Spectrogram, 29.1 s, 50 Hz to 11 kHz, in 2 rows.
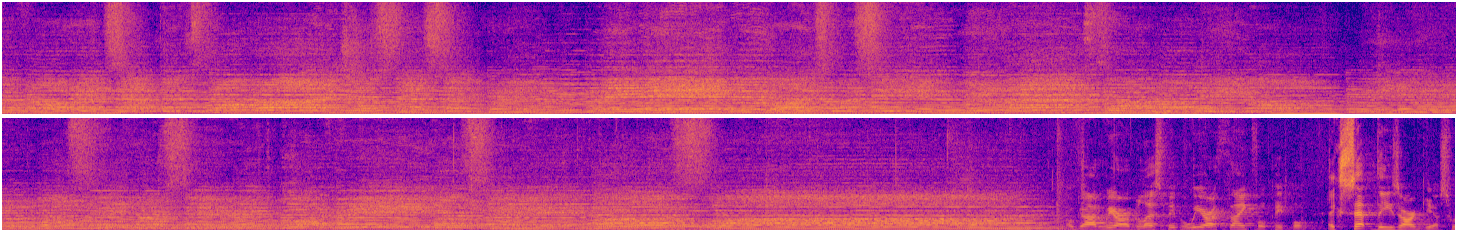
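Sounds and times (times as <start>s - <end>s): choir singing a hymn: 0.0s - 25.8s.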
